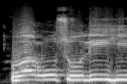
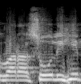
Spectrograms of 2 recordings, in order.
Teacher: را پر پیش ہے، رو پڑھیں گے، را نہیں پڑھیں گے۔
